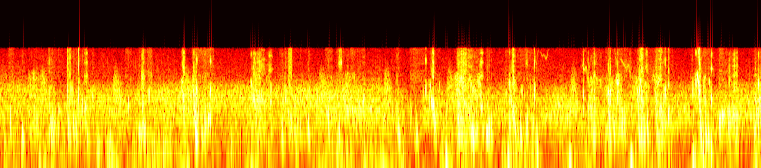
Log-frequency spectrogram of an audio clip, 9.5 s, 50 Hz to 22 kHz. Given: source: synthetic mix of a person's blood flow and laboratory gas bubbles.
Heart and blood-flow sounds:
Doppler ultrasound of blood flow; subclavian vein
0.10-0.18 s: bubbles
0.25-0.58 s: bubbles
0.61-1.20 s: bubbles
1.56-1.65 s: bubbles
1.72-1.93 s: bubbles
2.26-2.34 s: bubbles
2.38-2.68 s: bubbles
3.12-3.43 s: bubbles
3.49-3.91 s: bubbles
4.06-4.16 s: bubbles
4.20-4.58 s: bubbles
4.92-5.04 s: bubbles
5.12-5.50 s: bubbles
5.67-6.19 s: bubbles
6.29-6.73 s: bubbles
7.26-7.85 s: bubbles
7.92-8.40 s: bubbles
8.61-9.25 s: bubbles
9.37-9.52 s: bubbles
From the record:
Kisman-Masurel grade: 243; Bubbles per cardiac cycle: several, 3 to 8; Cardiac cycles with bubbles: 100%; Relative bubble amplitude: loud (0.450 to 0.775); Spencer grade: 3 (all of the cardiac periods contain showers or single bubble signals, but not dominating or overriding the cardiac motion signals); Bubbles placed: anywhere in the cardiac cycle

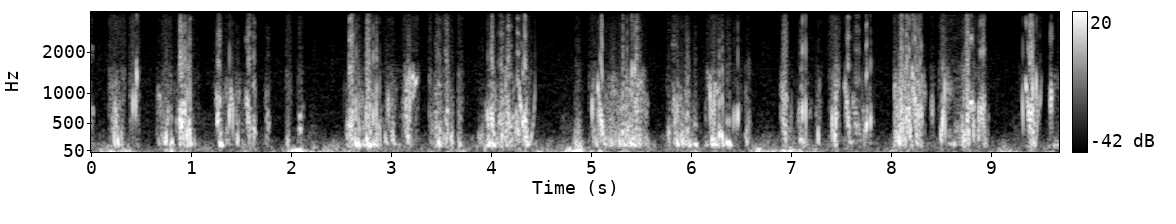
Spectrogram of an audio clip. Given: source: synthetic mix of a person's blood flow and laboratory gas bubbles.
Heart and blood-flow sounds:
Doppler ultrasound of blood flow; subclavian vein
0.00-0.03 s: bubbles
0.18-0.34 s: bubbles
0.38-0.49 s: bubbles
0.65-1.08 s: bubbles
1.23-1.66 s: bubbles
1.73-1.80 s: bubbles
1.94-2.01 s: bubbles
2.06-2.14 s: bubbles
2.52-3.28 s: bubbles
3.38-3.73 s: bubbles
3.86-4.45 s: bubbles
4.98-5.58 s: bubbles
5.75-6.08 s: bubbles
6.12-6.51 s: bubbles
6.54-6.61 s: bubbles
6.89-7.32 s: bubbles
7.38-7.83 s: bubbles
8.03-8.35 s: bubbles
8.39-8.44 s: bubbles
8.47-8.98 s: bubbles
9.28-9.51 s: bubbles
9.56-9.69 s: bubbles
From the record:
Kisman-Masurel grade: 343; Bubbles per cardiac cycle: rolling drumbeat, 9 or more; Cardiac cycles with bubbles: 100%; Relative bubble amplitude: loud (0.450 to 0.775); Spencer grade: 3 (all of the cardiac periods contain showers or single bubble signals, but not dominating or overriding the cardiac motion signals); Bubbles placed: anywhere in the cardiac cycle

